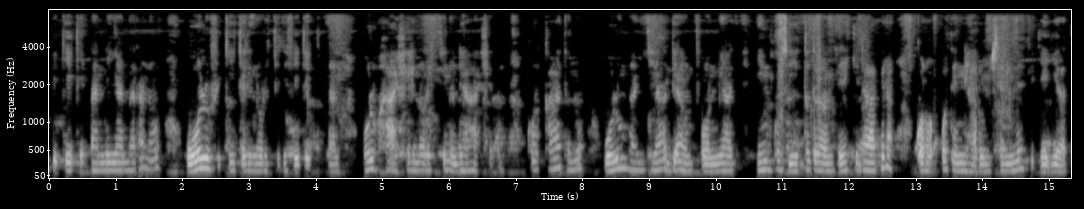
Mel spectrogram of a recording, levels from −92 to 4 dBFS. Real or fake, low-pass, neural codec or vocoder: real; 7.2 kHz; none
